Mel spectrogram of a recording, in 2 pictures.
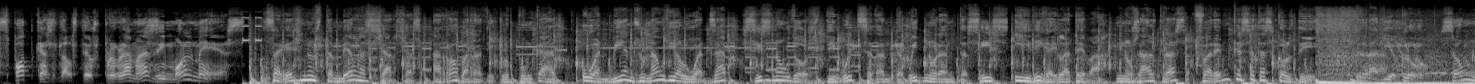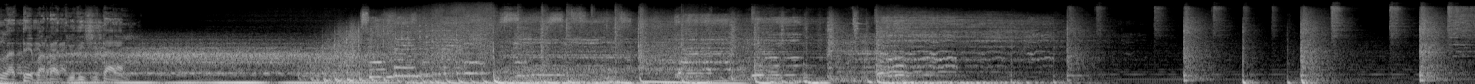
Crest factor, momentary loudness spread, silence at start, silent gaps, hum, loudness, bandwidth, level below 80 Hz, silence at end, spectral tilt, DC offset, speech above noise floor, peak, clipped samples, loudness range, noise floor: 14 dB; 10 LU; 0 s; none; none; -21 LUFS; 19 kHz; -24 dBFS; 0 s; -4 dB/octave; under 0.1%; 26 dB; -6 dBFS; under 0.1%; 8 LU; -47 dBFS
